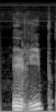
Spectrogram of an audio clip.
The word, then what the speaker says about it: ERIP: ERIP, E-R-I-P...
